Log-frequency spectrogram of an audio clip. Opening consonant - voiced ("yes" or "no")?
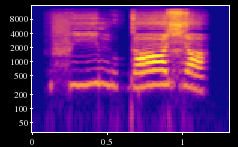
no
